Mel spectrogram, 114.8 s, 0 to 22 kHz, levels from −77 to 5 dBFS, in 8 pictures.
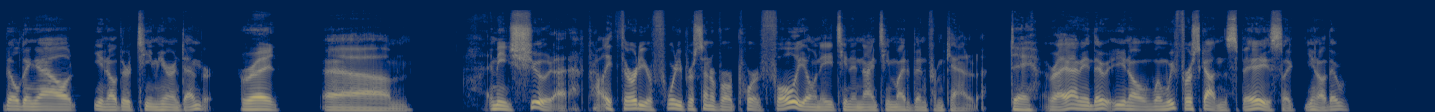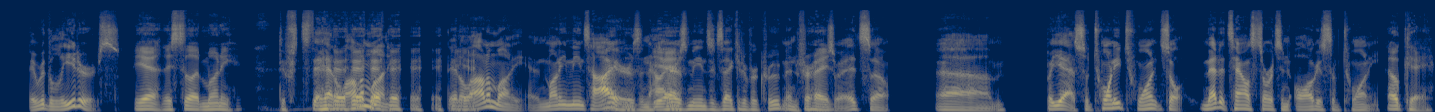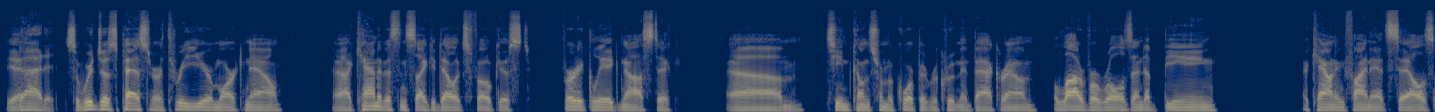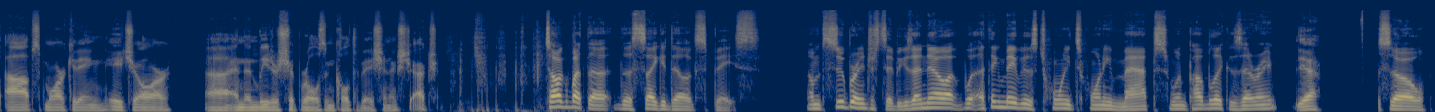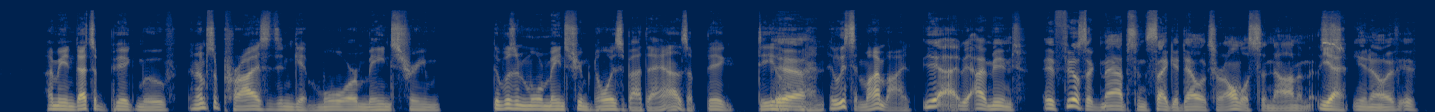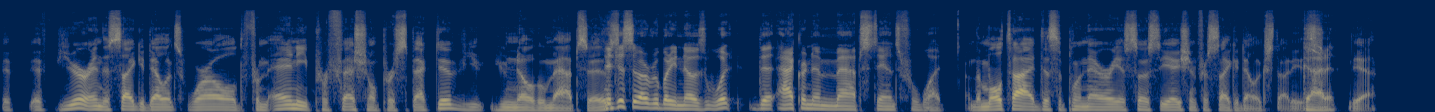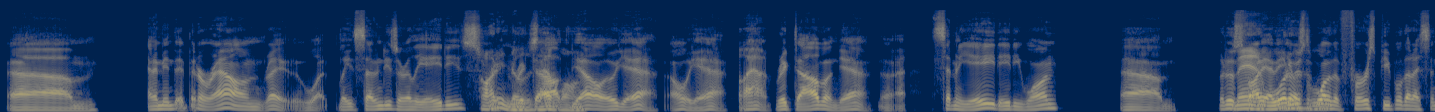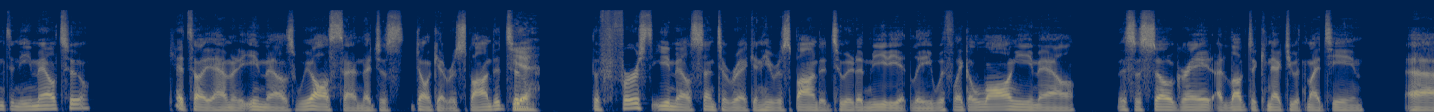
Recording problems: abrupt cut into speech; at the end

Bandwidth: 14.5 kHz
